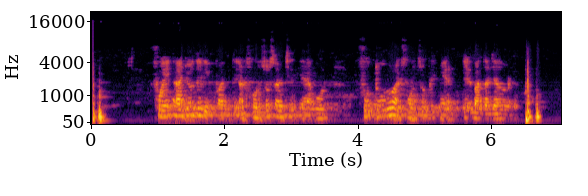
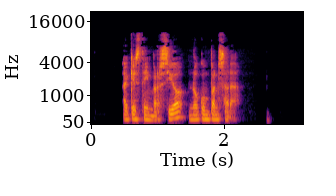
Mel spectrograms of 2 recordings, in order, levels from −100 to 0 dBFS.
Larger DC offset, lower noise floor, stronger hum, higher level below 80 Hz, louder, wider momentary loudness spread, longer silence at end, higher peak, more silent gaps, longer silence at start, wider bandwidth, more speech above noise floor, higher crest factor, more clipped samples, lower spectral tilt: neither; second, -64 dBFS vs -84 dBFS; neither; first, -48 dBFS vs -64 dBFS; second, -24 LUFS vs -20 LUFS; about the same, 12 LU vs 13 LU; second, 0.3 s vs 1 s; about the same, -2 dBFS vs -2 dBFS; neither; second, 0 s vs 0.5 s; second, 7.2 kHz vs 11.5 kHz; second, 41 dB vs 63 dB; about the same, 22 dB vs 22 dB; neither; first, -8.5 dB/octave vs -2.5 dB/octave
